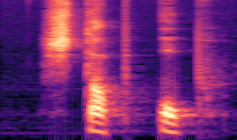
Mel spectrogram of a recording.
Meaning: inflection of opstappen: 1. first-person singular present indicative 2. second-person singular present indicative 3. imperative
- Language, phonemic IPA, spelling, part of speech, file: Dutch, /ˈstɑp ˈɔp/, stap op, verb, Nl-stap op.ogg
